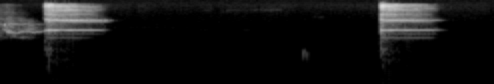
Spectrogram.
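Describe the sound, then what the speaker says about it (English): Stainless steel stemware struck twice, producing two bright ringing clinks about a second and a half apart, each with a sustained metallic tone that fades quickly, plus a faint tap in between; no talking. "I am holding up stainless steel stemware."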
